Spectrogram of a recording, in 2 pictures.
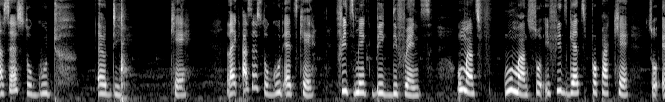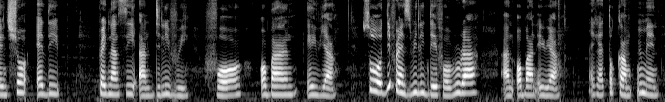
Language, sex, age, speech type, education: Nigerian Pidgin, female, 46-60, spontaneous, tertiary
